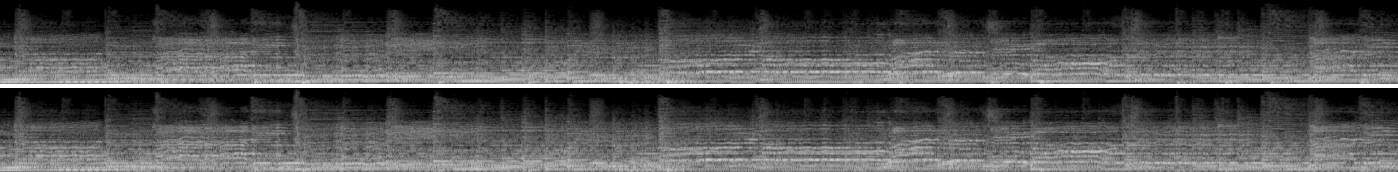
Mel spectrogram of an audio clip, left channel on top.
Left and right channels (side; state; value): right; noise; hum, 19 dB below the sound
